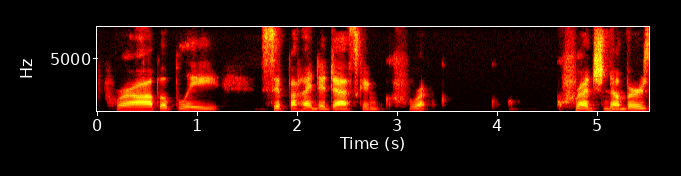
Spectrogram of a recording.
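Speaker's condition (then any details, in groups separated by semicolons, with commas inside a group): Stuttering; covert since childhood, immediate onset soon after starting to talk, school therapy from kindergarten, private therapist; recovering covert, still stutters, American Institute for Stuttering 3-week intensive program, fluency shaping techniques; formerly word switching and avoiding, held back stutters, pushed words out, appeared out of breath; blocks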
